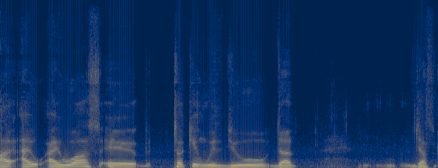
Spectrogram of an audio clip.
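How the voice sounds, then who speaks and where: With a Spanish accent, a man speaks at a very slow pace in a high-pitched, dark, mellow tone. His intonation is lively, and the sound is dry and close with no echo. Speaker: interviewer, guitarist. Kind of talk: interview. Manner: halting.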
